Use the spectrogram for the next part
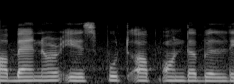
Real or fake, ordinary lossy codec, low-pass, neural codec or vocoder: fake; none; 7.2 kHz; vocoder, 44.1 kHz, 128 mel bands every 512 samples, BigVGAN v2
